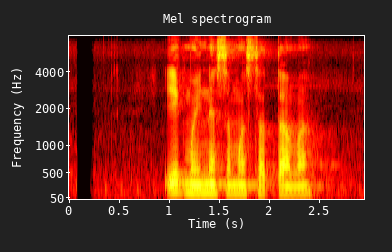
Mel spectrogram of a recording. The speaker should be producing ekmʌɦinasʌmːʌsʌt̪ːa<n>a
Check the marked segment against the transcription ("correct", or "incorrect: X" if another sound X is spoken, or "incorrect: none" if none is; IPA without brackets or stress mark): incorrect: m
